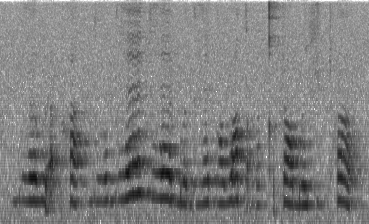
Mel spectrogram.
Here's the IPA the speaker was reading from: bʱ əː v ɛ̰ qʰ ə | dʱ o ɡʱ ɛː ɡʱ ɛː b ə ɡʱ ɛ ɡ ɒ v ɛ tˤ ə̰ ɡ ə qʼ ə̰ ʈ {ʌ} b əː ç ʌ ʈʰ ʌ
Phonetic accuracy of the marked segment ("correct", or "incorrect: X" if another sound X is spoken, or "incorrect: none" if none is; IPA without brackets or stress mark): incorrect: ɒ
